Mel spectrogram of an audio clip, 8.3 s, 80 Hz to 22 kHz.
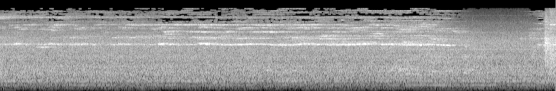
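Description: JR East E4 series double-deck Shinkansen, two sets coupled, creeping into the platform and braking to a stop, with a steady high-pitched squeal over the rolling rumble. A sharp click comes near the end as the train halts.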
